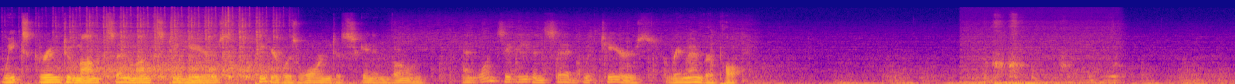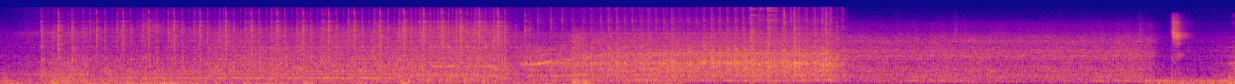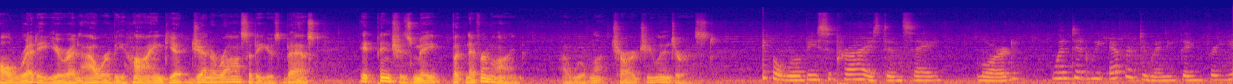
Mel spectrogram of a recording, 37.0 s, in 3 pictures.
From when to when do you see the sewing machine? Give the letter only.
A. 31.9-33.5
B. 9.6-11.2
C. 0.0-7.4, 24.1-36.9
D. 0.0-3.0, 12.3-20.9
D.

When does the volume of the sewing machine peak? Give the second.
2 s.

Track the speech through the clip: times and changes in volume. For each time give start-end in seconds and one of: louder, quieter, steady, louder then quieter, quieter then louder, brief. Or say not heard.
0.0-7.4 quieter
24.1-36.9 quieter.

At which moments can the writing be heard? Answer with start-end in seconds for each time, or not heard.
9.6-11.2.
